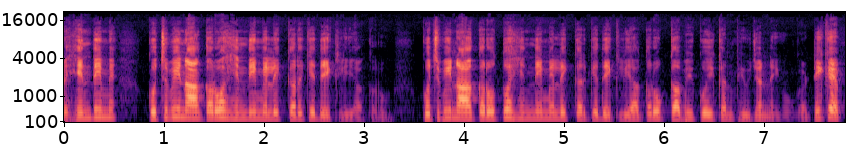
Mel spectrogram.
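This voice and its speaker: Bright, high-voiced man teaching grammar. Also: clean tone, no echo, studio quality. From India. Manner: explains patiently, repeats points and checks understanding. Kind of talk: classroom lesson. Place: coaching centre classroom.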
